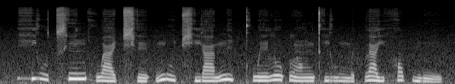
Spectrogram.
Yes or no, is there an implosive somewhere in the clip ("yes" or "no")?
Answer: no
